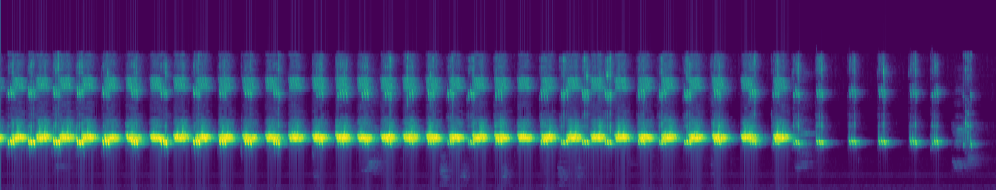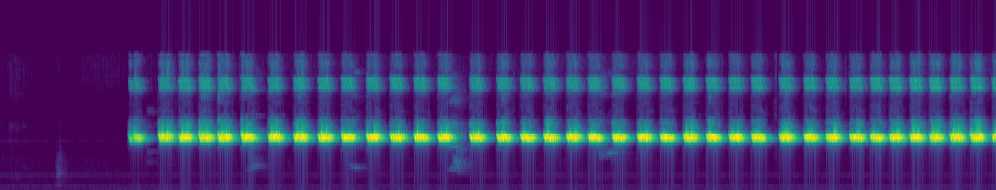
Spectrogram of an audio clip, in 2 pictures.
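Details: Cricket chirping in fast regular high-pitched pulses that fade and stop for a few seconds midway, then resume just as loudly and steadily.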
